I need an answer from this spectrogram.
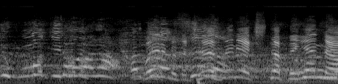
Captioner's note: crowd chatter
